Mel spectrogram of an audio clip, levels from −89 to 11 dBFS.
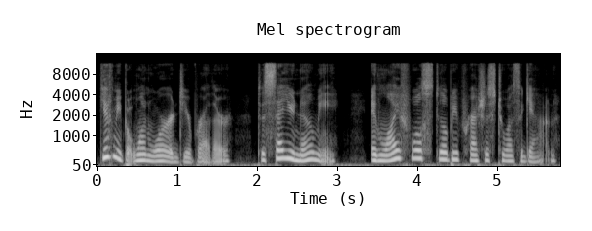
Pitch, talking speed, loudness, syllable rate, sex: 200 Hz, 215 wpm, -17 LUFS, 5.0 syllables/s, female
